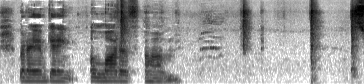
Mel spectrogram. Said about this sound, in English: If you can hear her meowing, she is hungry and wants a treat.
